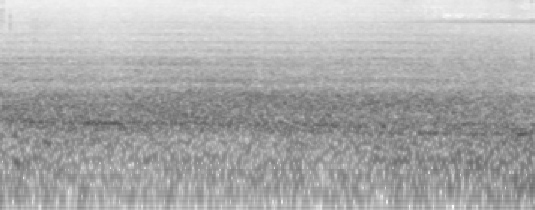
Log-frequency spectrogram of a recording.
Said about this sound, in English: I feel the vibrations. I can hear the sounds so present, and the vibrations of the train. Right behind me as I'm recording this.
